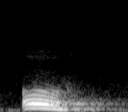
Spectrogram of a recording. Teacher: ऊ का उच्चारण करेंगे होठों की आकृति गोल हो जाएगी, वर्ताकार है।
